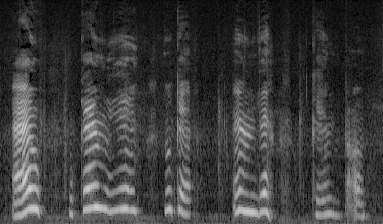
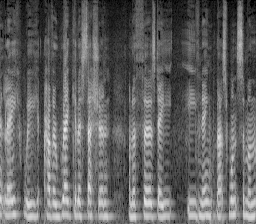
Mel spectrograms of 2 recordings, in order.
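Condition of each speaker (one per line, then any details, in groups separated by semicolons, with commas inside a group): Cerebral palsy; from birth
No condition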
